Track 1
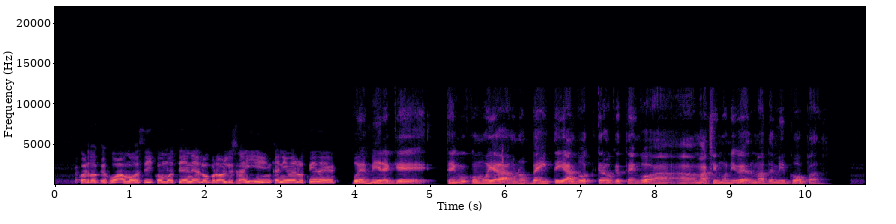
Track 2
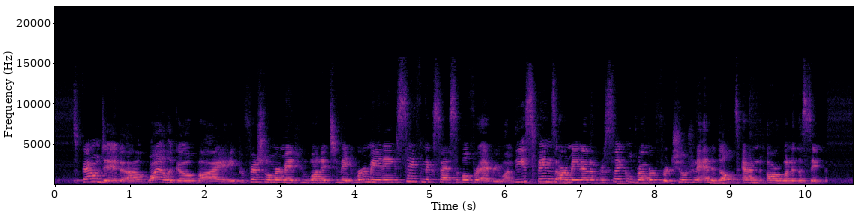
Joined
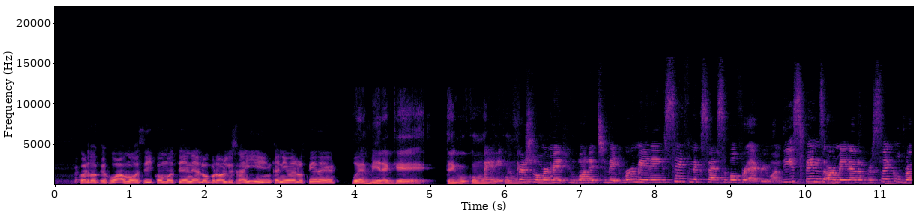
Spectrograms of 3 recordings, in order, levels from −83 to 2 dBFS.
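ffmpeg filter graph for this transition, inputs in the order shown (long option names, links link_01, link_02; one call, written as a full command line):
ffmpeg -i cue0.wav -i cue1.wav -filter_complex "[0:a]apad=whole_dur=11.45,atrim=end=11.45,atrim=end=5.742[link_01];[1:a]atrim=start=2.158:end=7.87[link_02];[link_01][link_02]acrossfade=duration=0.004:curve1=hsin:curve2=hsin,asplit=2[link_03][link_04];[link_04]afade=type=in:start_time=5.29:duration=0.01,afade=type=out:start_time=5.74:duration=0.01,aecho=0:1:440|880|1320|1760|2200:0.501187|0.225534|0.10149|0.0456707|0.0205518[link_05];[link_03][link_05]amix=inputs=2:normalize=0" out.wav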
